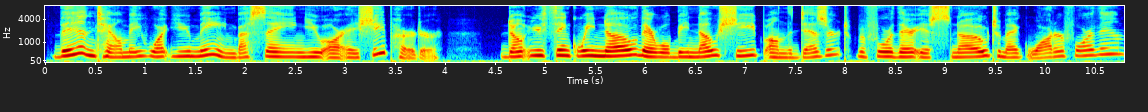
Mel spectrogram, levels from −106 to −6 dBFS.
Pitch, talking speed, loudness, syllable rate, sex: 220 Hz, 195 wpm, -18 LUFS, 4.3 syllables/s, female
